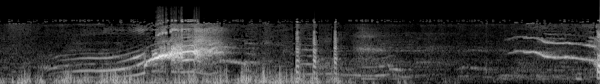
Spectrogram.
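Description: A small child's high-pitched squeal that rises steeply in pitch over about a second and is loudest near its top, over the rumble of the phone being handled. A few sharp clicks follow, and a second call gliding down in pitch begins near the end.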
